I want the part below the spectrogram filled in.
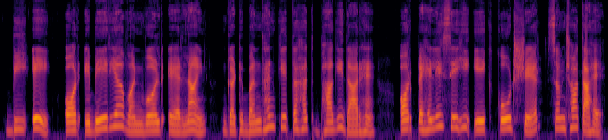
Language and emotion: Hindi, neutral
